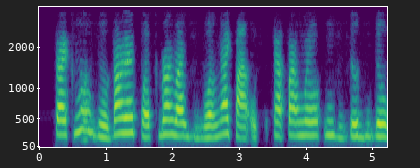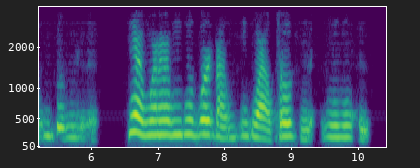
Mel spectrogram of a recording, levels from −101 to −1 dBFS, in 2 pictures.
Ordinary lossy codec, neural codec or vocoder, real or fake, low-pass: none; codec, 16 kHz, 0.5 kbps, FreqCodec, larger model; fake; 3.6 kHz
